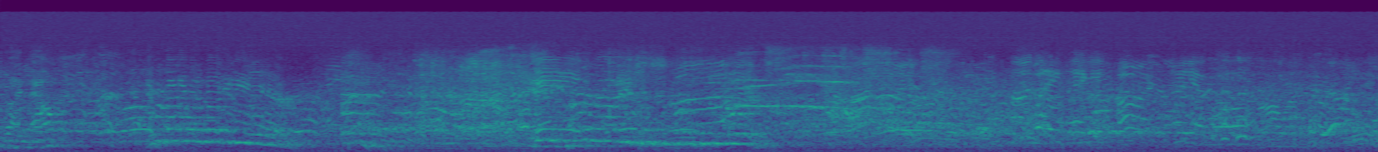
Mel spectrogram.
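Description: A crowd of men and women chatters and laughs in a large hall.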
